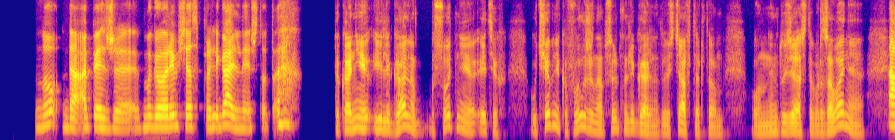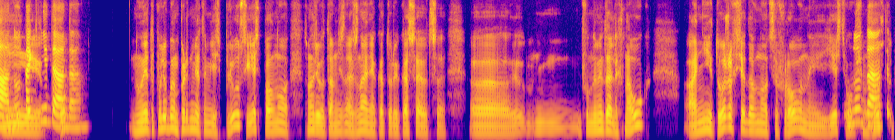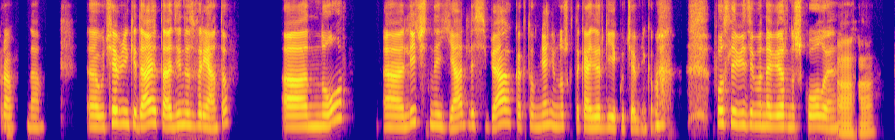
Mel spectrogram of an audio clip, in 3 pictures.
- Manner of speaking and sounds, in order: chuckle; other background noise; chuckle
- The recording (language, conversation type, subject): Russian, podcast, Где искать бесплатные возможности для обучения?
